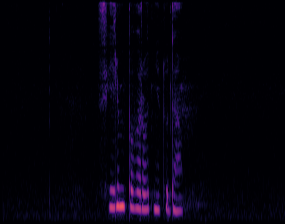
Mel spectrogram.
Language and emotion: Russian, neutral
